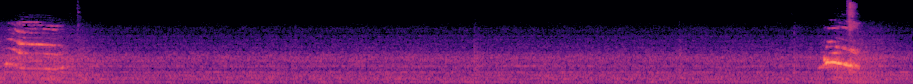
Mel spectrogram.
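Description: Two meows from a house cat, one at the start and another near the end, with a faint steady hum of room noise between them.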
